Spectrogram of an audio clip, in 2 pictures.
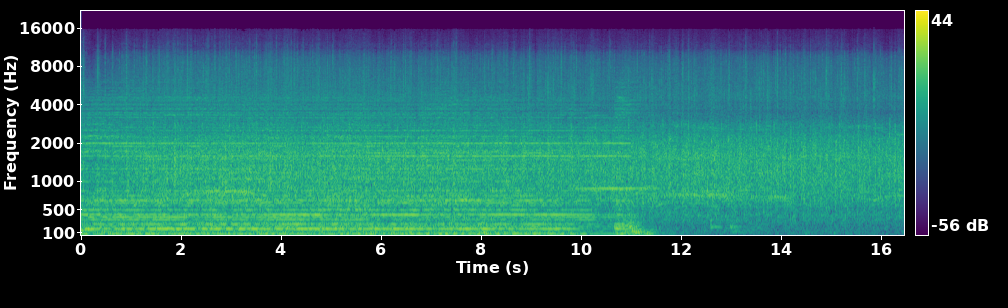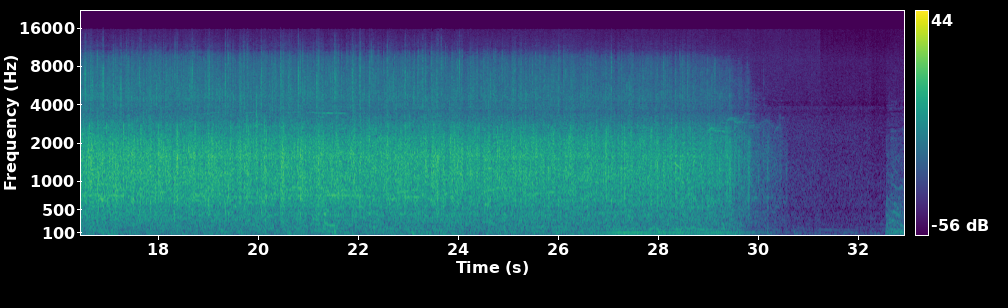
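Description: A rock band's closing chord held and ringing out for about eleven seconds, then an audience applauding steadily until the recording cuts off at the very end.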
